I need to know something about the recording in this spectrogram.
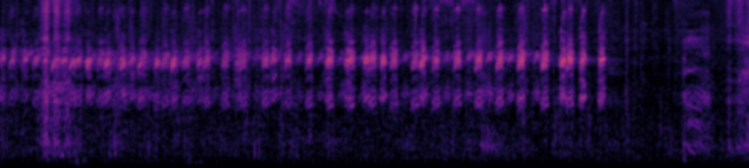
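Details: Frogs calling at night beside a path to a university, a dense chorus of rapid rattling croaks pulsing several times a second, then the calling falls away near the end as people pass; faint voices and rustling.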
